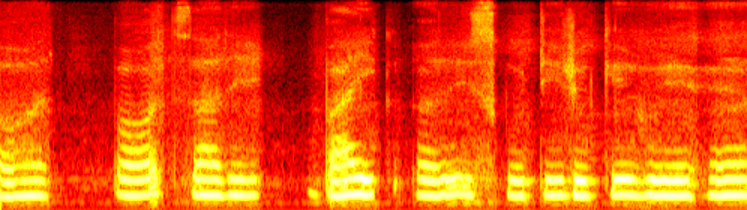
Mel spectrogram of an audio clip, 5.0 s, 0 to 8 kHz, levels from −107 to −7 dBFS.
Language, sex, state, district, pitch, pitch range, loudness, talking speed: Hindi, female, Jharkhand, Deoghar, 220 Hz, 215-225 Hz, -16 LUFS, 110 wpm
